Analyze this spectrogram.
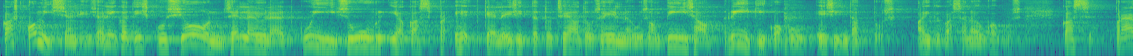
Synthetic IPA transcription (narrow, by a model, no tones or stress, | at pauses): kɑsko̞misːjo̞nʲḭso̞lʲikɑd̪iskusːjo̞ːnse̞lːeylet̪kujsuːɾjɑkɑsphe̞t̪ke̞le̞s̬ʲit̪ːˑɑt̪ːˑud̪̥se̞ɑd̪̥use̞ːlnɤwso̞mpiːsɑvriːɡ̥iko̞ɡ̥ue̞sʲind̪̥ɑ̰t̪ˑːṵs | ɑjɡ̥ekɑsːɑnɤwɡo̞̰ɡ̥ṵskɑs | prɑ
